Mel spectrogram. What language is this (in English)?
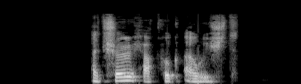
Abaza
